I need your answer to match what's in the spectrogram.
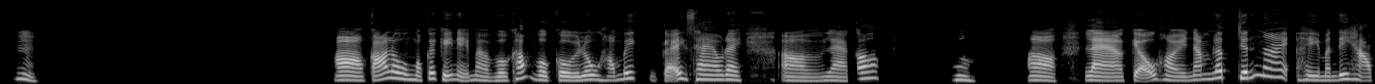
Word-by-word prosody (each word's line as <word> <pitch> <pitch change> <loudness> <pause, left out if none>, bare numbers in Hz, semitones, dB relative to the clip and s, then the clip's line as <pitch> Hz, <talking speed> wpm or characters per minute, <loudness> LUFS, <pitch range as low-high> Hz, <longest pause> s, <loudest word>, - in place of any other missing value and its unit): Ừm. 240 -8 -4 3.0
Ờ, 200 -2 +6
có 200 +7 +5
luôn, 270 -6 +2
một 195 - -1
cái 265 +7 0
kỷ 215 -4 0
niệm 190 -4 -4
mà 195 -4 -3
vừa 180 +1 -2
khóc 270 - +1
vừa 205 -2 +2
cười 185 -2 +2
luôn, 215 +2 +2
hổng 190 +1 -6
biết, 275 +3 0
ừm, - - -20
kể - - +1
sao 225 -1 +1
đây. 220 -2 +1 0.4
Ờ, 175 -2 -1
là 180 -2 -2
có 280 +3 +2 0.7
ờ, 210 - -6 0.7
ờ 190 -3 +2 0.3
là 180 -3 +4
kiểu - - +1
hồi 195 -5 -2
năm 215 +6 -3
lớp 310 +4 +3
9 290 +6 +4
ấy, 345 -4 0
thì 200 -2 -1
mình 190 0 -5
đi 230 +2 +2
học, 180 -8 -2
205 Hz, 155 wpm, -22 LUFS, 185-240 Hz, 3.0 s, Ờ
